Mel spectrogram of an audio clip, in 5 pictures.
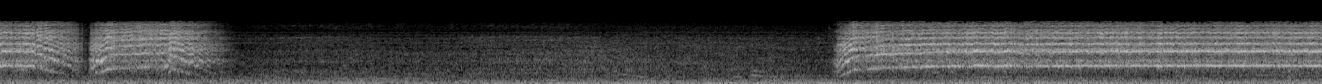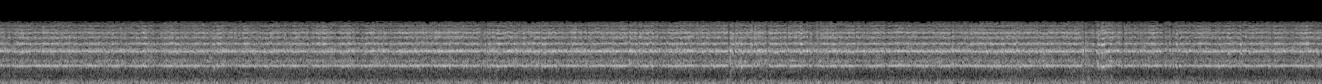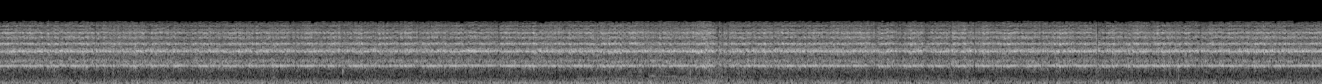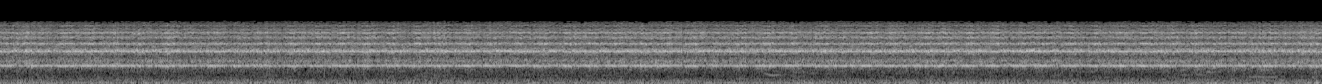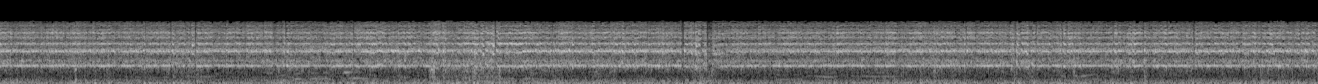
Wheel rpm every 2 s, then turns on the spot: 150, 10, 0, 10, 190, 230, 230, 240, 240, 230, 230, 230, 230, 230, 230, 230, 240, 230, 240, 230, 230, 230, 230, 230, 230, 230, 230, 230, 230, 230, 230, 240, 230.
none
